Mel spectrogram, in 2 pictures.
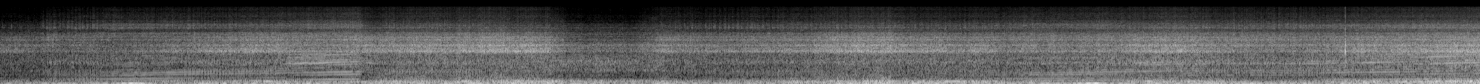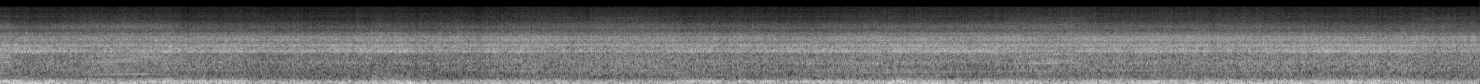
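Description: Gas Gas EC SMR 125 two-stroke engine on the move, rising in pitch a few times in the first half as the bike accelerates through the gears, then running steadier, over a constant low rumble.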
